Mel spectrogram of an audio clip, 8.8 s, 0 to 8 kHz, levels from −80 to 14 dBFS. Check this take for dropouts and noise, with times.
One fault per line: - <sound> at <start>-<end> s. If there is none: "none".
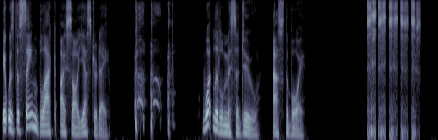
- cough at 2.7-3.5 s
- laugh at 7.3-8.4 s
